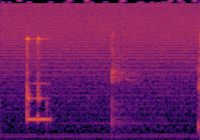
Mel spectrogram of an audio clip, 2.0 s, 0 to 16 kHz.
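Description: iPhone 4S Siri start-listening chime: a short two-note electronic beep, sounded as Siri's microphone button is tapped, signalling that Siri is ready for a spoken question. A fainter brief blip follows about a second later.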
